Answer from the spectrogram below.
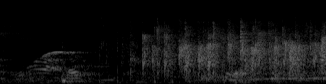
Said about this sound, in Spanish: Aplausos.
